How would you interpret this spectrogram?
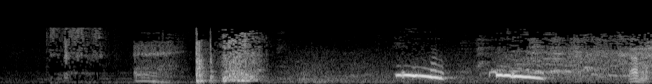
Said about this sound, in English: The pigeon's out on the windowsill,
